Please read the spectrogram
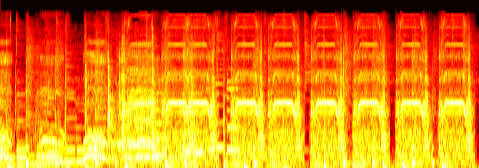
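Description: Background music, then from about a second in a printer printing: a mechanical whir that repeats about twice a second.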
